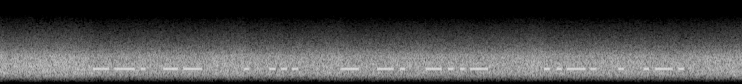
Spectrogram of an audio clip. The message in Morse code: GM ES TNX FER

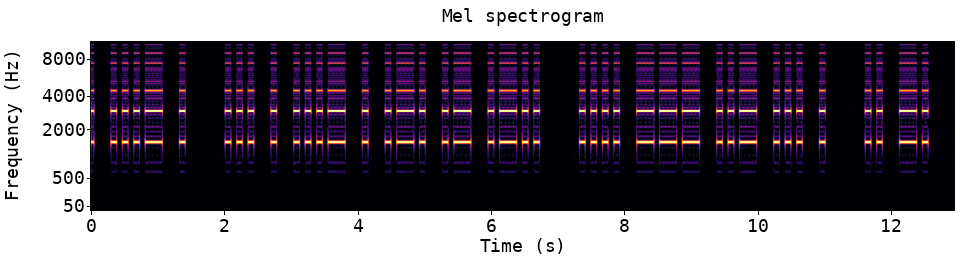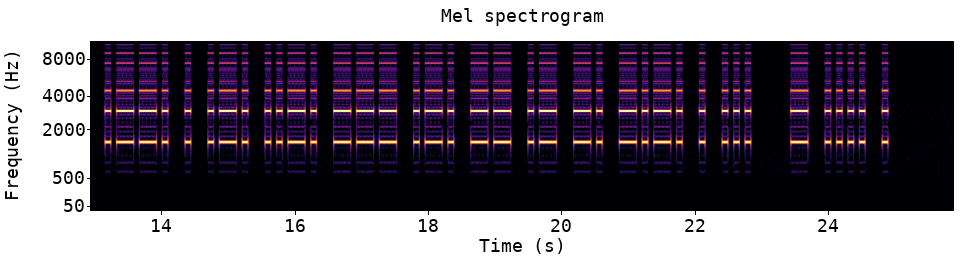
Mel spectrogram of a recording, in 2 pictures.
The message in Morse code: … SEVERAL HOUSE IN PERFORMANCES THE

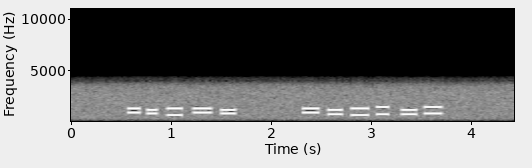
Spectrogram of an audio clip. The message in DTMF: 07207 042649

